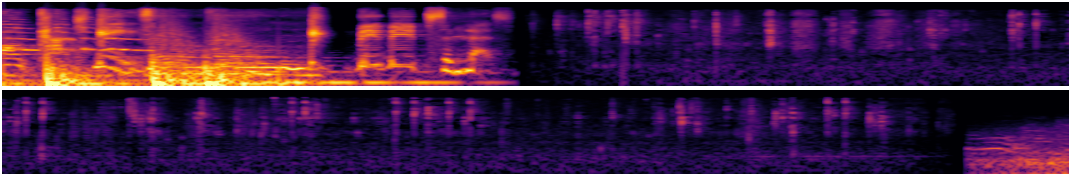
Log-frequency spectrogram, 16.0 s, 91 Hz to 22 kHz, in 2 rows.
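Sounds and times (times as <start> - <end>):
crisp crunching and crackling: 3.9 - 15.2.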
